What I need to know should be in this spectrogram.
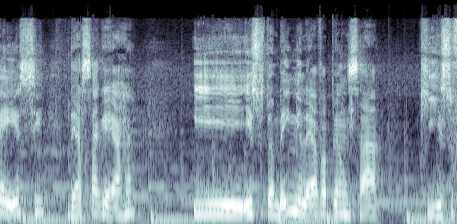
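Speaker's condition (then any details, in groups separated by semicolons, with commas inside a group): No condition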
